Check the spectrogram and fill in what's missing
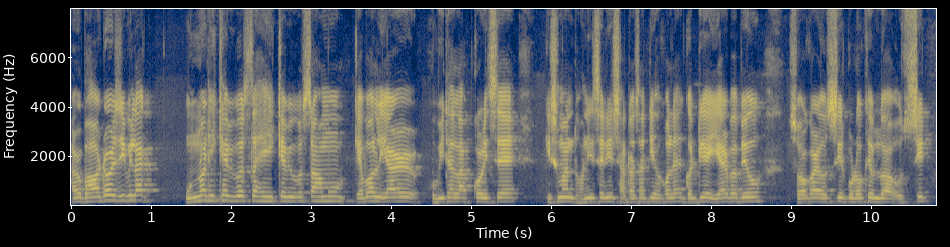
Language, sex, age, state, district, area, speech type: Assamese, male, 18-30, Assam, Tinsukia, rural, spontaneous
